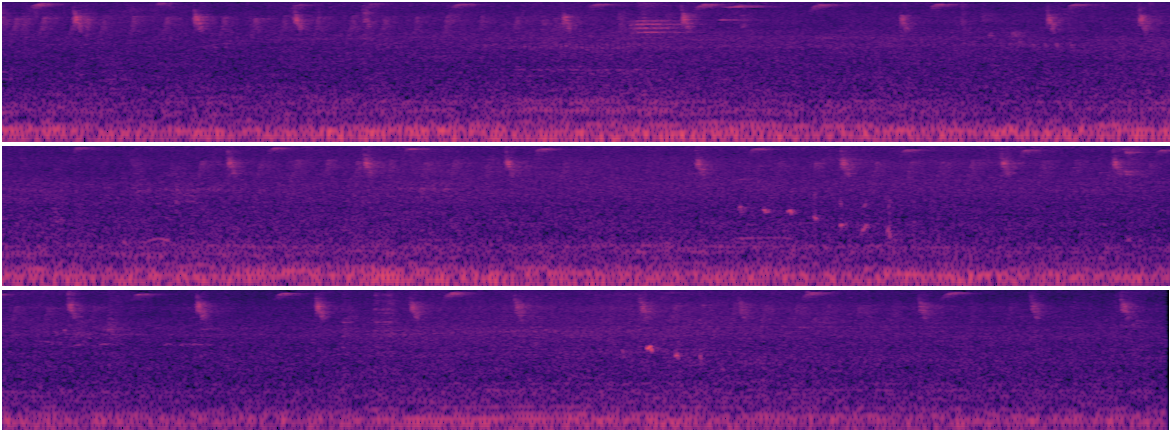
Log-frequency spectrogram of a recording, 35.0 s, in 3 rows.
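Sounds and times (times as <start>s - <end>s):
bird chirping: 0.1s - 8.4s, 18.6s - 24.5s, 29.4s - 33.9s.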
